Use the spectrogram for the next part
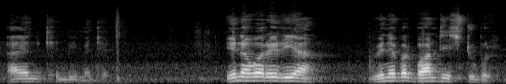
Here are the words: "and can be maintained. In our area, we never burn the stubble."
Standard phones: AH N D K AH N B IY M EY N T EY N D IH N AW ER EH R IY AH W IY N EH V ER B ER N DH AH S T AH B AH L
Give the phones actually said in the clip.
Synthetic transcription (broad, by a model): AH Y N K AH N B IY M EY N T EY D IH N AW ER EH R IY AH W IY N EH B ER B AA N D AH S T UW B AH L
